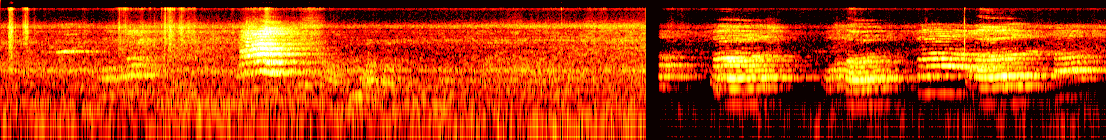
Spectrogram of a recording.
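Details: Pretty, a female domestic cat in heat, moving in and out of the house in mating season to call a tom: a noisy first half with a sharp burst, then a run of repeated, pitch-bending yowls, each a second or so long.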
